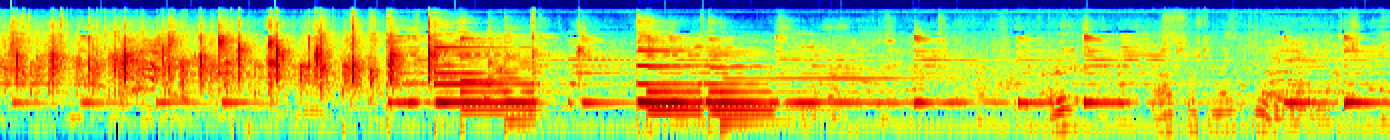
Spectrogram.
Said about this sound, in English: Again, a nice round of applause, if you will, for Miss … and also Miss …, folks.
